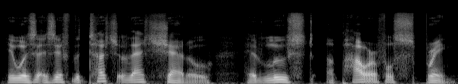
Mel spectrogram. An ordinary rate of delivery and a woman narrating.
No: average, 185 wpm; male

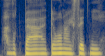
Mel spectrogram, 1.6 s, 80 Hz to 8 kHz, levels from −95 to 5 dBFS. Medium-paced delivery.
No: fast, 225 wpm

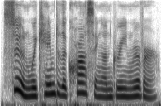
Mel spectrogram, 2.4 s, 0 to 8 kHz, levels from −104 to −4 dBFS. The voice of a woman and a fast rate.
Yes: female; fast, 225 wpm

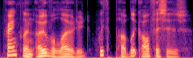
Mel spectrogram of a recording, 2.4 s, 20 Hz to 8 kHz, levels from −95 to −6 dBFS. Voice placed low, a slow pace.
Yes: low, 120 Hz; slow, 125 wpm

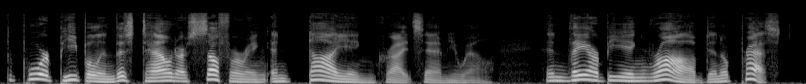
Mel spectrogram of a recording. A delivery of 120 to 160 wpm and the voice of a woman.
No: average, 140 wpm; male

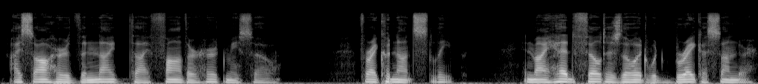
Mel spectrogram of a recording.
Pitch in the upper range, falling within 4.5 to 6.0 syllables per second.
No: low, 105 Hz; 4.6 syllables/s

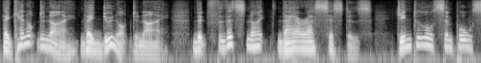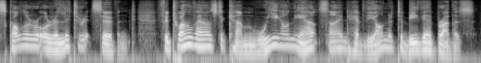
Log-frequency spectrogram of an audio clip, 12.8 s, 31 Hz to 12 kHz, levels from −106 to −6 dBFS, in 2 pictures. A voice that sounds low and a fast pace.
No: low, 120 Hz; average, 165 wpm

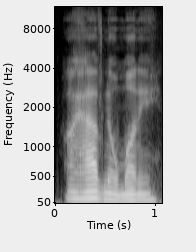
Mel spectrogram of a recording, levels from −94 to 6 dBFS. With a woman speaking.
No: male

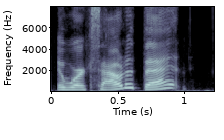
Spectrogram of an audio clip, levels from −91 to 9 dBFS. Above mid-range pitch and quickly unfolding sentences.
Yes: very high, 250 Hz; fast, 245 wpm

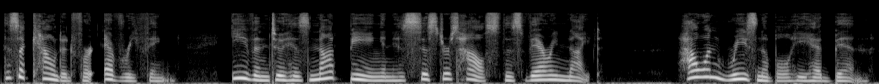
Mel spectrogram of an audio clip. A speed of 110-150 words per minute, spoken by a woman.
Yes: average, 145 wpm; female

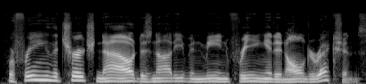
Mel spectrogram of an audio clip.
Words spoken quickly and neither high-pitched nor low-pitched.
Yes: fast, 230 wpm; medium, 145 Hz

